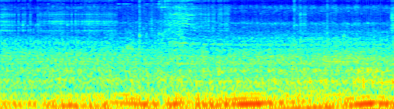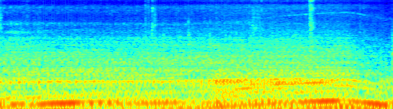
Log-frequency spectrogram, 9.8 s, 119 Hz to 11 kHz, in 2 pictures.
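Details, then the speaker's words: Truck with 389 engine on the road under load after repair of a miss: deep diesel drone climbs smoothly with throttle under road noise, no stutter or miss, holds through the RPM range; pulling healthy. "No miss there at all. Pulls out better. Yeah. Pulls the RPMs up better. I don't hear the first miss, do you?"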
